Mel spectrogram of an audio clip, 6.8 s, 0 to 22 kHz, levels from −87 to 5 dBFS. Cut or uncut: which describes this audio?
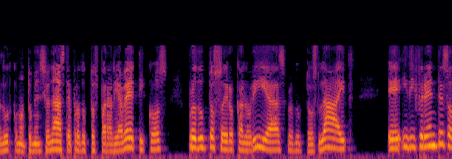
uncut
